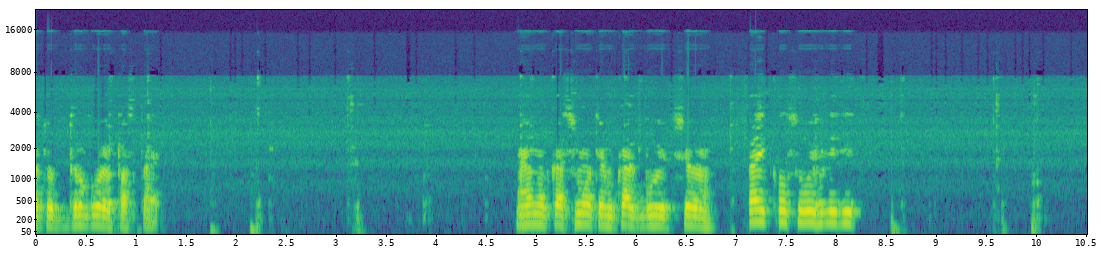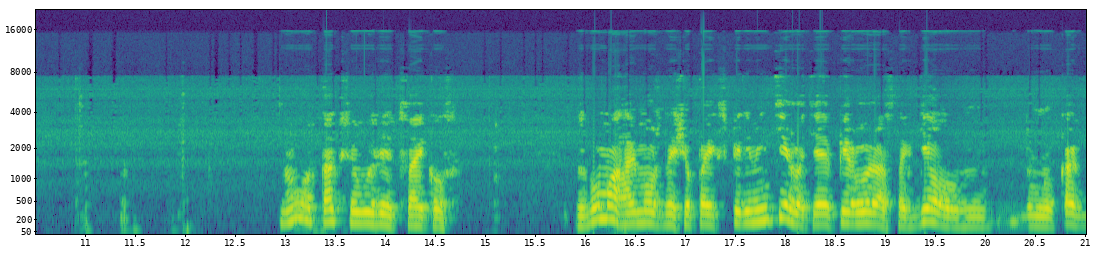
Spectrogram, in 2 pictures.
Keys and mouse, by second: 2.5-3.6 shift+middle drag, 6.0-7.3 drag, 9.0 shift+middle click, 10.3 shift+middle click.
